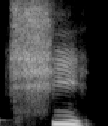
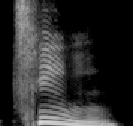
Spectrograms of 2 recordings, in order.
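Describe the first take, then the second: First: The word ends on a bare vowel without n. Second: The word ends with a nasal n sound. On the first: The speaker calls it wrong. "eu não vou fazer ti" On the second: The speaker calls it right. "vou fazer teen; E o som de N aqui no nariz"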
